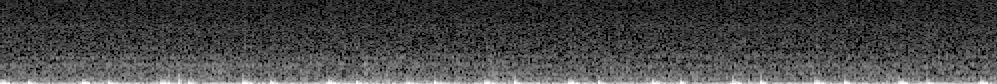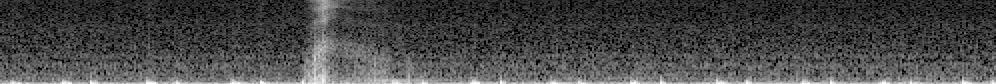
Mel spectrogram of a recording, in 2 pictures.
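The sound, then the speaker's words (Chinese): A steady heartbeat heard during a routine medical checkup, soft, low thumps in a regular rhythm over a faint hum, with one brief scraping rub partway through and no talking. “不要玩手机了，听听心脏。日常检查而已啊，听听心跳啊。”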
